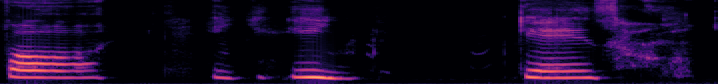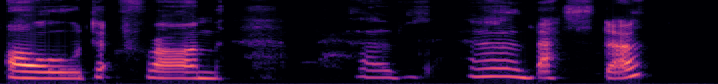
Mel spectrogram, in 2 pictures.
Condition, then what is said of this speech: Stuttering. Her stammer is very severe, but it is also the most severe so far on this podcast.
